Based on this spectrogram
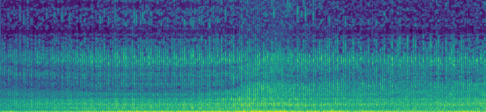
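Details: Trike engine just after a new fuel line and throttle cable system were fitted, with no fuel leak: steady, deep, even idle with a firm low thump, no misses, surging or knocks; normal idle.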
